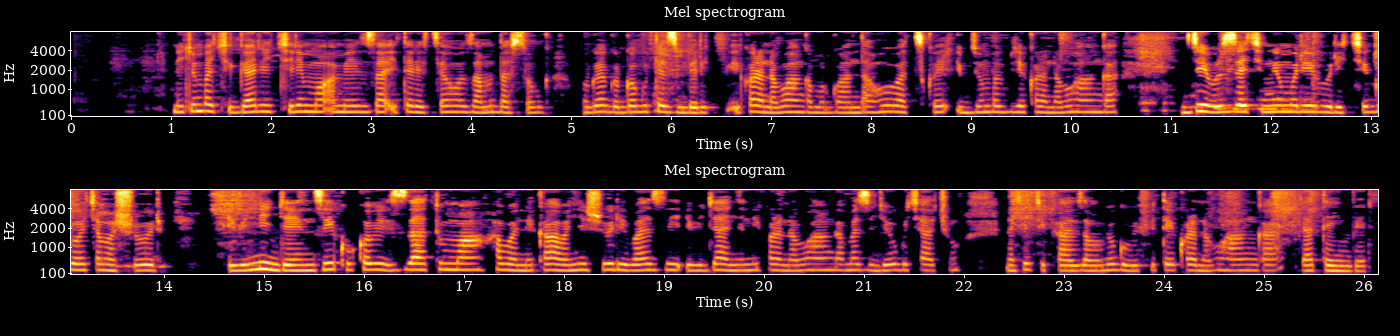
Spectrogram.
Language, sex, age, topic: Kinyarwanda, female, 18-24, education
